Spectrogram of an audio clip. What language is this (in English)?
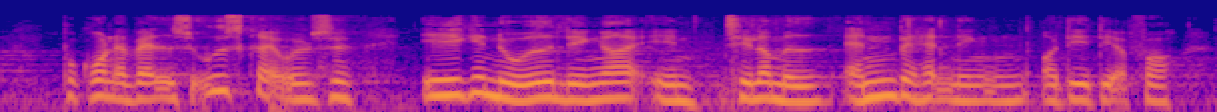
Danish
